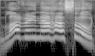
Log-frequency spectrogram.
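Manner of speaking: high-pitched, hammed-up enthusiasm; mock delight. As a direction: lift it high as if thrilled. Contrasting past delight with later misery.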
